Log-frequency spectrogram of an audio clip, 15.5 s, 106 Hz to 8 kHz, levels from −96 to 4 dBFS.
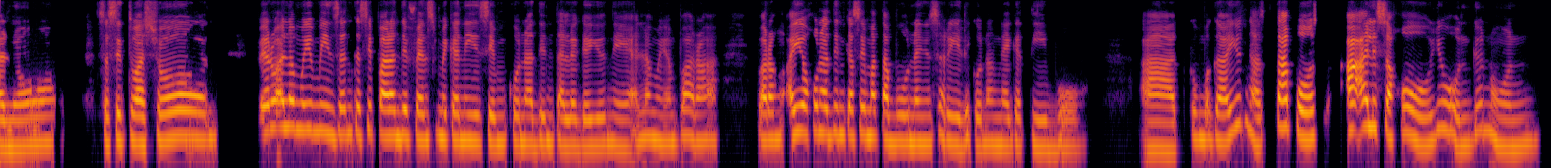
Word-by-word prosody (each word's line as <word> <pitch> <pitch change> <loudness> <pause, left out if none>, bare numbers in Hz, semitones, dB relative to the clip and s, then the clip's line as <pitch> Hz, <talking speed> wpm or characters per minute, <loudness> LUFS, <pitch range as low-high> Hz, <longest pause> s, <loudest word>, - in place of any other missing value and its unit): ano, 190 +3 0 0.4
sa 200 - -5
sitwasyon. 220 +2 +3 0.4
Pero 270 +3 +3
alam 300 0 +5
mo 285 - -2
yun, 280 -1 -3
minsan 250 -1 -2
kasi 255 0 -4
parang 240 -1 +6
defense 230 0 -1
mechanism 215 -2 -2
ko 205 -1 -6
na 200 -1 -2
din 200 +1 -4
talaga 185 -1 -2
yun, 190 +1 -5
eh, 185 -1 -6
alam 230 0 -4
mo 215 - -5
yun, 205 0 -7
para 220 -2 -2 0.3
parang 220 +1 +2
ayoko 260 +2 +2
na 255 -2 +1
din 250 -1 -5
kasi 240 +1 0
matabunan 210 -4 0
yung 200 - -8
sarili 210 -4 -3
ko 190 -3 -6
ng 195 0 -6
negatibo. 190 0 -7 0.5
At 170 -1 -1
kumbaga 220 -2 -1
yun 325 - -4
nga 190 0 -2
tapos 300 -8 +5 0.3
aalis 300 -1 +7
ako 225 -4 +2
yun, 255 -9 -4
gano'n. 200 -7 -6
215 Hz, 160 wpm, -22 LUFS, 195-240 Hz, 0.5 s, aalis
